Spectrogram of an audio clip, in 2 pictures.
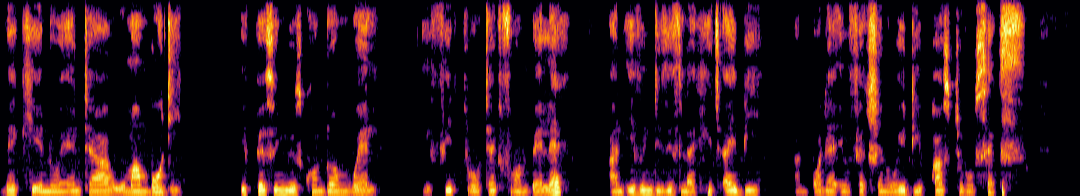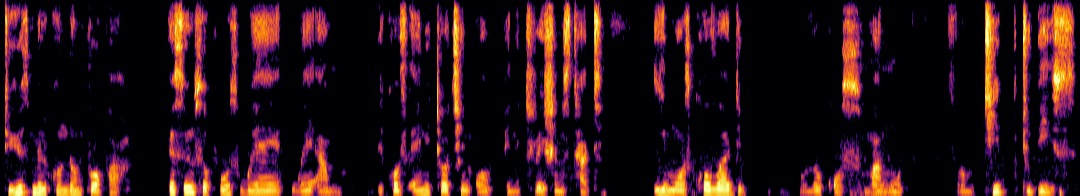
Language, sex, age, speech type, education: Nigerian Pidgin, male, 15-29, spontaneous, tertiary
